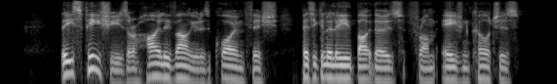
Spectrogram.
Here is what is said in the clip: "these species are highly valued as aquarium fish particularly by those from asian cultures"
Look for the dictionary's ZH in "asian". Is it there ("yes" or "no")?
yes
